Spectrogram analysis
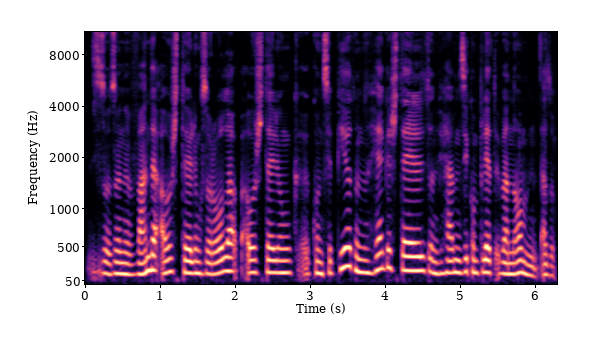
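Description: Guesting on a radio show, a Russian-accented woman whose first language is Russian talks about her museum curating, faltering with frequent fillers and restarts. Her warm voice sits low and moves fairly quickly, captured in studio quality without echo.

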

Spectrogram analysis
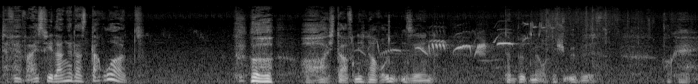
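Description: A man's voice: mid-range voice, sing-song, moderate pace, very noisy, natural voice. A man playing a nervous, easily flustered bike tinkerer in a children's radio play. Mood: anxious.

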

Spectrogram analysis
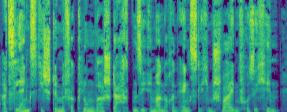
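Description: A man reading a novel aloud as narrator, in a steady, measured storytelling manner. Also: mid-range voice, husky, no room sound, studio quality. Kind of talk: audiobook reading.

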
